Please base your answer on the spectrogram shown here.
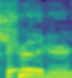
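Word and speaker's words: Schröder: First of all, it's Schroeder, not Schroeder.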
